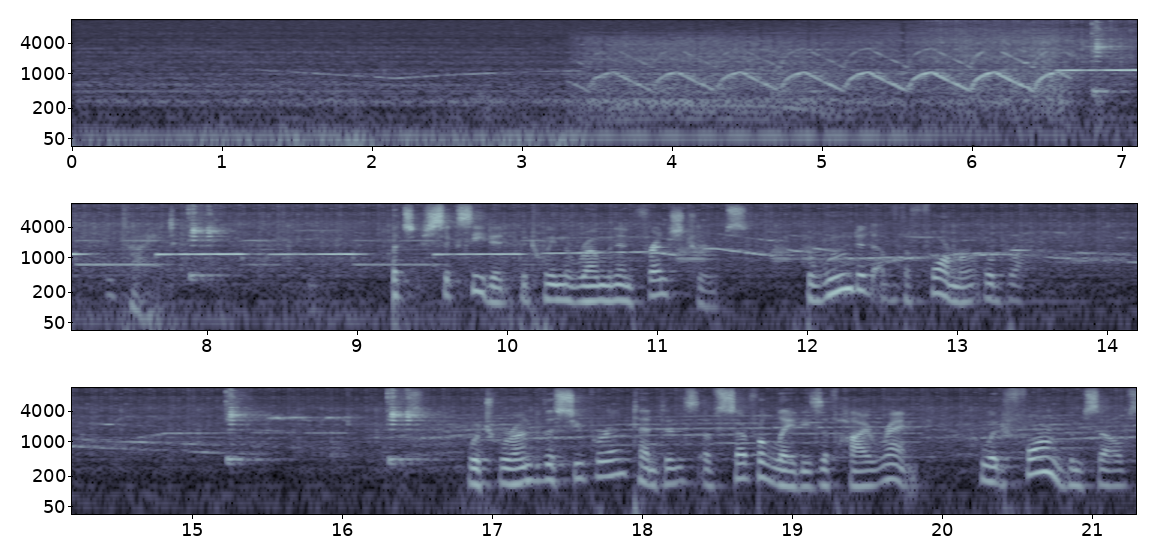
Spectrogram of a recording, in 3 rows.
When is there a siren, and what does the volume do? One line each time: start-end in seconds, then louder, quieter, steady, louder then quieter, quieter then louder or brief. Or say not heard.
0.0-21.2 louder then quieter.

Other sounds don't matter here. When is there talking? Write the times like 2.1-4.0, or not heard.
7.3-7.8, 9.2-13.4, 16.4-21.2.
